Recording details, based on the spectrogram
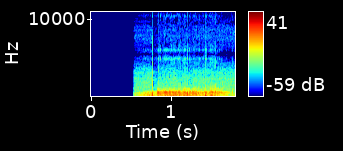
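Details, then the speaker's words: Lecture audio example of lung crackles from fluid in the lungs: a brief breath sound with a few scattered popping noises over a rough, noisy background; crackles. "Crackles is what you would normally hear if somebody has fluid in their lungs. And it kind of sounds like a popping noise, and that's some of that fluid, you know, kind of making that noise."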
